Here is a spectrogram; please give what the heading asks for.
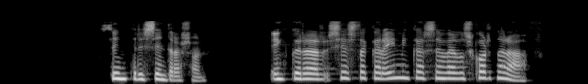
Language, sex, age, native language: Icelandic, female, 20-29, Icelandic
